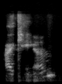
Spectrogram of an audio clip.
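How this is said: It is said with a questioning rise. The speaker asks about an ability. "a question"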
